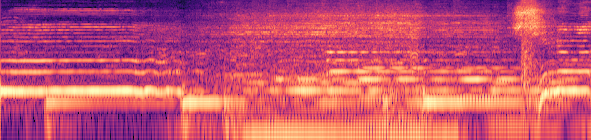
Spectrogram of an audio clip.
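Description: Live band music with a female singer holding a long note into a microphone, over held chords, bass guitar and drums; a short crash about five seconds in, then the ornamented vocal line resumes.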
